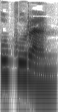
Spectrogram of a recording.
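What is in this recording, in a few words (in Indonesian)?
"ukuran", Indonesian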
